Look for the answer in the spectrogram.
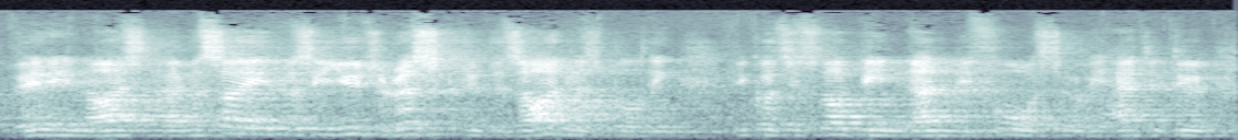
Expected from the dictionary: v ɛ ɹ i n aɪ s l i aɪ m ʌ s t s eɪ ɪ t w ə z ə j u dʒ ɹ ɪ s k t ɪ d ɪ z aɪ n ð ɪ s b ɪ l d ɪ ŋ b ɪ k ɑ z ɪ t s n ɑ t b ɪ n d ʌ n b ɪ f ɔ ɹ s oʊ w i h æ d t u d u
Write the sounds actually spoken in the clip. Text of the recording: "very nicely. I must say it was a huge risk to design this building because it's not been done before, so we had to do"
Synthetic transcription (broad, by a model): v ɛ ɹ i n aɪ s i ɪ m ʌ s s eɪ ɪ t w ə z ə j u dʒ ɹ ɪ s k t ɪ d ɪ z aɪ n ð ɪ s b ɪ l d ɪ ŋ b ɪ k ɑ z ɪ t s n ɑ t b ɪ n d ʌ n b ɪ f ɔ ɹ s oʊ w i h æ d t u d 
